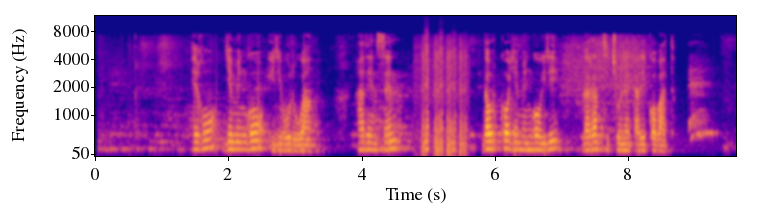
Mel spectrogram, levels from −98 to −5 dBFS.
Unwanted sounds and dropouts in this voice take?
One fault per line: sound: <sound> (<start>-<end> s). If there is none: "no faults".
sound: laugh (4.9-5.6 s)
